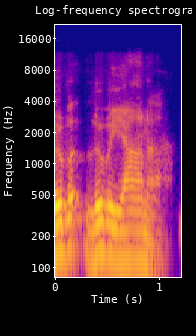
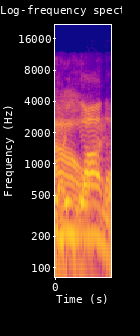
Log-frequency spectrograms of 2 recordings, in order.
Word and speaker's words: Ljubljana: Now he is in Ljubljana, Slovenia. Did I pronounce that correctly? – Ljubljana. The J's were Ljubljana. Wow.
